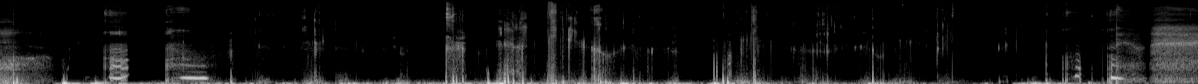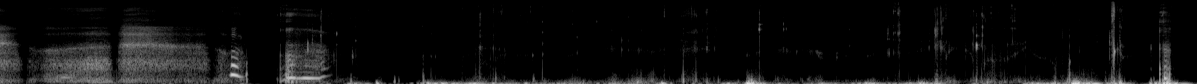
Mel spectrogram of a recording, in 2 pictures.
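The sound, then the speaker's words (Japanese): Wet ear-licking mouth sounds in an intimate ASMR-style setting, with slurps, smacks and soft squelches coming in irregular bursts and brief pauses, loud and close, with no talking. “それではまずは、耳を舐めさせていただきます。”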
